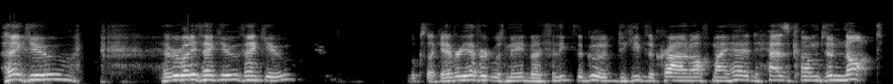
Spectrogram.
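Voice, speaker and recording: A man's voice: high voice, moderate pace, fairly bright tone. An actor playing a cocky, foul-mouthed young French king who gloats and swaggers like a stage showman, over a lo-fi online call. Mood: smug, triumphant. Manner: boastful, indignant, swaggering. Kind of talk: theatrical comic monologue in a table read. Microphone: video call.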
